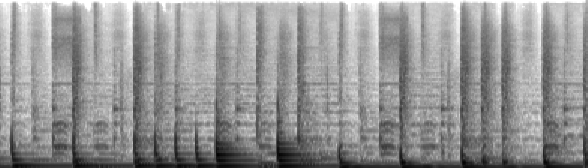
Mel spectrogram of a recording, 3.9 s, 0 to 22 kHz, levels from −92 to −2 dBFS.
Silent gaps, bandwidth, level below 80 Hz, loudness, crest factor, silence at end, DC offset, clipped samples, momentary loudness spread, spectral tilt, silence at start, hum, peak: none; 19.5 kHz; -14 dBFS; -14 LUFS; 12 dB; 0 s; under 0.1%; 0.4%; 7 LU; -6 dB/octave; 0 s; none; 0 dBFS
